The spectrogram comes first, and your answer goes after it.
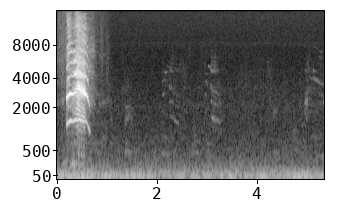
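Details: A wild Barbary macaque from the Upper Rock troops of Gibraltar Nature Reserve, recorded around November 2015, gives one brief, shrill, wavering squeal, followed by a quiet background rumble.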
